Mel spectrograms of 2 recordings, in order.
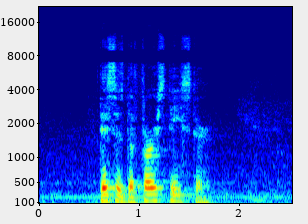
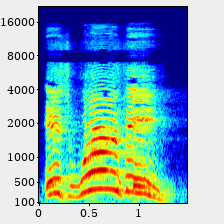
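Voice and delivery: high, loud, drawn-out angelic cry; 18 dB louder, much slower than usual. Acted. Preacher voicing the angel's loud cry to heaven. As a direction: call it out like a herald angel. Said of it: "an angel cries out".

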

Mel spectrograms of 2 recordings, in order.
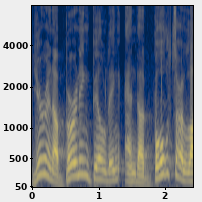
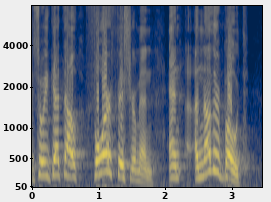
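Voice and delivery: normal talking voice

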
